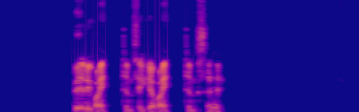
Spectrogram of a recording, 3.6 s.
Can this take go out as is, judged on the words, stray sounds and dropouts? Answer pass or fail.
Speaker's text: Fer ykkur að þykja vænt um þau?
fail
